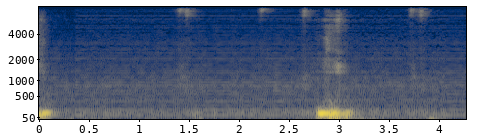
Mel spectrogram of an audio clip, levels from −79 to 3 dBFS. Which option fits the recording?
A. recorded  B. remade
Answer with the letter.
B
